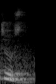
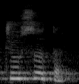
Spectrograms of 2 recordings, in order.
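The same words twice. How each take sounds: First: The s is very brief, with no vowel. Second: The s is a full syllable with a vowel. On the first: The speaker calls it right. "आधा स, हल्की सी आवाज" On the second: The speaker calls it wrong. "ये गलत है"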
